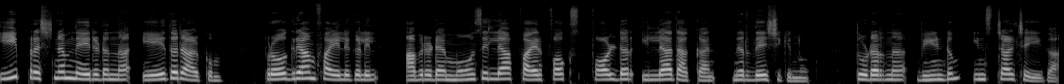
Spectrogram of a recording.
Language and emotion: Malayalam, neutral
